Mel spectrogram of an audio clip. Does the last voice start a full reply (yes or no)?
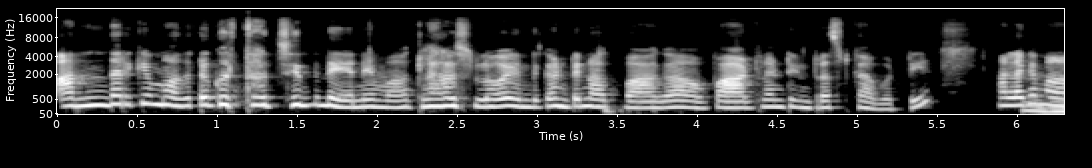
no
